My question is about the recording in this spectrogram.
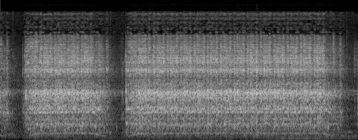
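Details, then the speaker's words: Yamaha Mio Soul GT fuel-injected scooter that won't start, cranked with injector still connected to check spray; starter whirs in steady bursts of a couple of seconds, engine spins but never catches; crank no-start. "Terus kita coba kunci kontak on. Kita kunci kontak on. Ya. Coba kita starter."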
